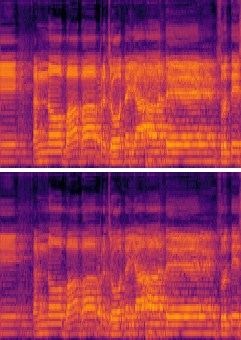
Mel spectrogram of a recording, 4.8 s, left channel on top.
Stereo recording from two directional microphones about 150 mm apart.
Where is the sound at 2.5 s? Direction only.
20° left (ahead or behind).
